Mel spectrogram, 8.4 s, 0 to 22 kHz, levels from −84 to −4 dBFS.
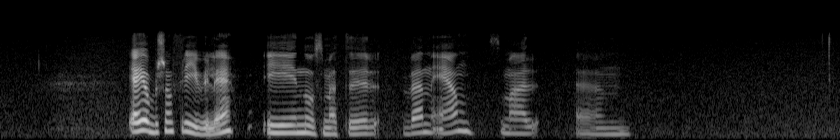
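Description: Listening through this speech recording, nothing stood out as a technical problem.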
